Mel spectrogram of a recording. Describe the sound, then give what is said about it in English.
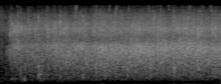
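Audience applause welcoming a speaker, a dense steady wash of clapping that swells slightly and holds to the end. “Would you give a very warm welcome to Glyn Harrison?”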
